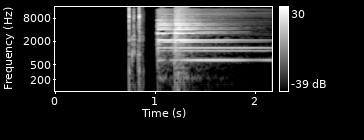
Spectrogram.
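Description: A quick double mouse-click sound effect, then about a second in a bright bell ding that rings out and fades. This is the notification-bell chime of a subscribe-button animation.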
